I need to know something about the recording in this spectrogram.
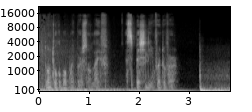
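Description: A man speaks firmly, close by.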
